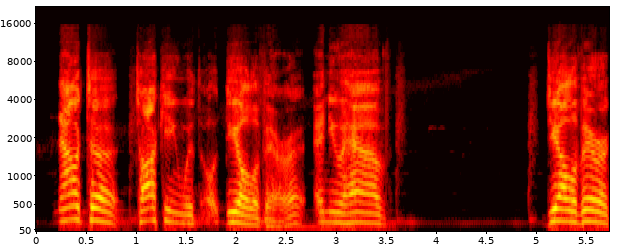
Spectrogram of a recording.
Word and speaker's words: Oliveira: now it's interesting because all the news guys have a hard time with Oliveira's it's just Oliveira but it's because it's a d aloe vera but because it's spelled o-l-i-v Olive and then Vera is v-e-i-r-a they don't understand I've heard the Olivero the Olivera the olive the Oliveira it's the Oliveira it's you know it's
